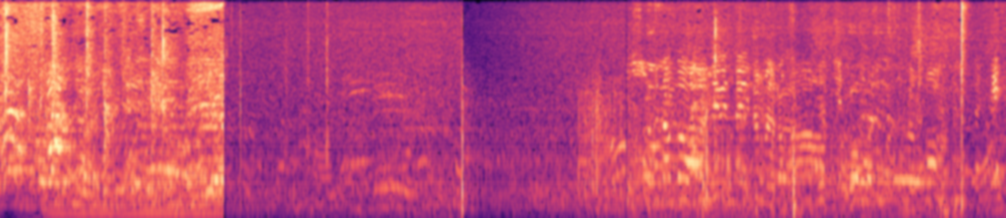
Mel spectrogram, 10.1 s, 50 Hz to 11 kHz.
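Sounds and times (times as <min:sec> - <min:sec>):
firework bang: 0:04.6 - 0:09.8.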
